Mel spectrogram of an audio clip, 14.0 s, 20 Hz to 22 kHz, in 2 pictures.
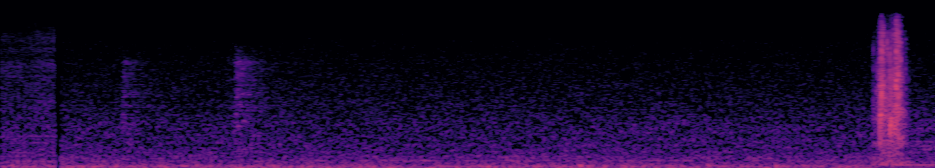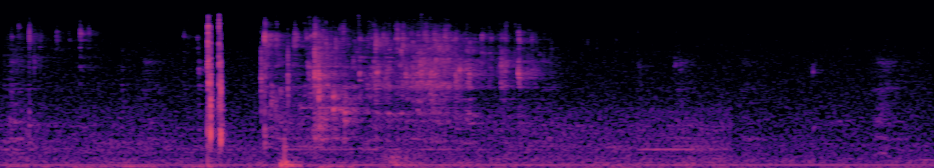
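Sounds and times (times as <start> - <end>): water dripping and splashing: 9.0 - 11.2.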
